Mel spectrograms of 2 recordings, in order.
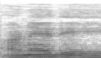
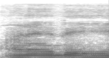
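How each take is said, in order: No difference in how they are said.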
